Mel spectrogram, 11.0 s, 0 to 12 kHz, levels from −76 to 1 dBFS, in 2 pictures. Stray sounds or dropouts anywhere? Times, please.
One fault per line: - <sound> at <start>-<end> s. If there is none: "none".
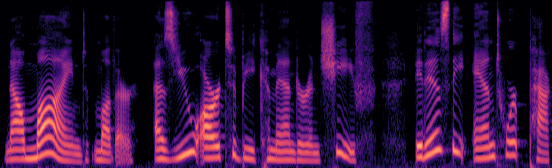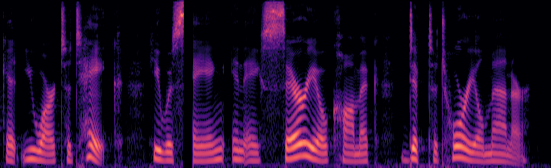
- dropout at 7.4-7.5 s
